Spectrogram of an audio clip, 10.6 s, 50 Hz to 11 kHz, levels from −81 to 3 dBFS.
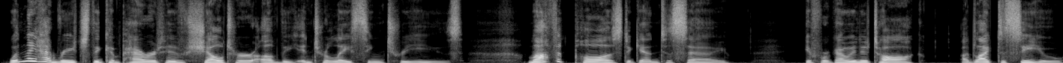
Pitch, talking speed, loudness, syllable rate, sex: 185 Hz, 145 wpm, -20 LUFS, 4.5 syllables/s, female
